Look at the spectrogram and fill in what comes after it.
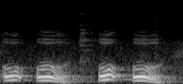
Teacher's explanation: ओंठों की सहायता से बोले जा रहे हैं। जैसे ही आप इन्हें बोल रहे हैं आपके होंठ जो हैं गोल हो जा रहे हैं, इसीलिए ये कहलाते हैं ओष्ठ।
